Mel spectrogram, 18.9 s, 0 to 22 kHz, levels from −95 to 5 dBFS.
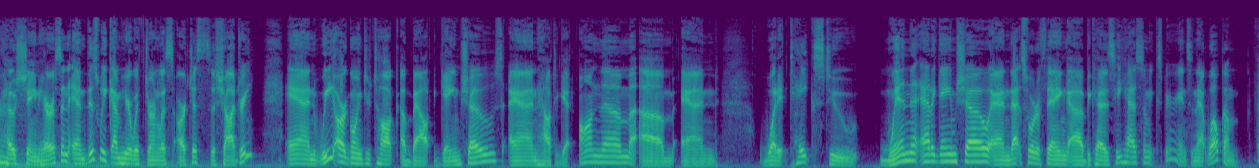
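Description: No technical faults can be heard anywhere in the speech recording.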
